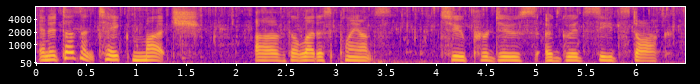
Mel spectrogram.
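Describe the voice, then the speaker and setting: A woman's voice: lowish voice, slow, a little mellow, slight background noise, low-quality recording. A woman in her garden, slightly out of breath, giving chatty practical gardening tips with frequent fillers. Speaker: gardening vlogger. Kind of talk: casual outdoor garden tips. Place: outdoor garden.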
